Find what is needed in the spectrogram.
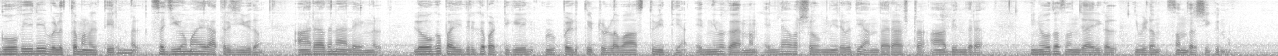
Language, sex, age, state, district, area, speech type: Malayalam, male, 18-30, Kerala, Palakkad, rural, read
